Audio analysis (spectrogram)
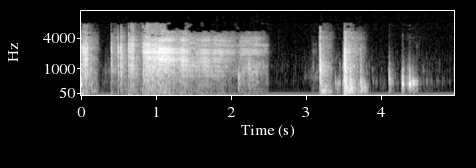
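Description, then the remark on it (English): A door is pushed open with a long, strained creak that trails off, followed by a few short wooden creaks and knocks, with no voices. “That door is already partially open.”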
